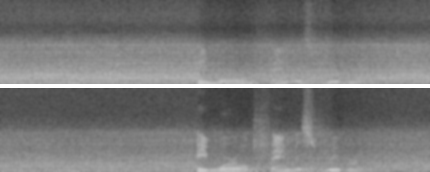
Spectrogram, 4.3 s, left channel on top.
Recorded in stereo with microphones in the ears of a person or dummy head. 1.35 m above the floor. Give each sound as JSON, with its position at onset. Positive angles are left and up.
{"t": 2.0, "sound": "a woman speaking", "side_deg": -25, "distance_m": 0.9}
